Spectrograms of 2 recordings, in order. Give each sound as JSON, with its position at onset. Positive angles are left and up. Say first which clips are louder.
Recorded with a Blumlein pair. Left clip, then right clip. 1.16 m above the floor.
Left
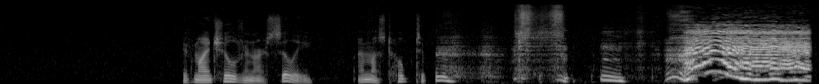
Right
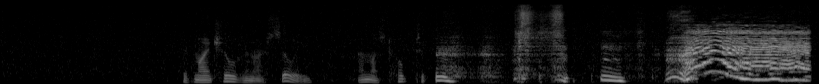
{"t": 1.8, "sound": "a man speaking", "louder": "left 16 dB", "azimuth_deg": 35}
{"t": 4.4, "sound": "crying", "louder": "left 6 dB", "azimuth_deg": 20}
{"t": 6.8, "sound": "a squeak", "louder": "left 11 dB", "azimuth_deg": 30}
